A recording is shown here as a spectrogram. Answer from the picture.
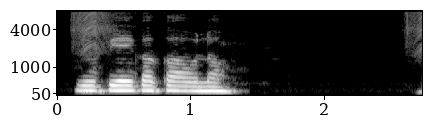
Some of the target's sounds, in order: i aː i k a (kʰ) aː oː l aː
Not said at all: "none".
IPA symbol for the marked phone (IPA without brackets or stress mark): k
